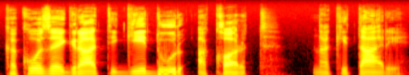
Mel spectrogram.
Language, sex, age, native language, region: Slovenian, male, 18-29, Slovenian, Drava region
